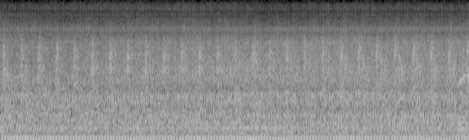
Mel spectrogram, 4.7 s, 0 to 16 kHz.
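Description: An International 1256 tractor engine running steadily at close range, a loud, constant diesel throb with a rapid knocking pulse and no voices over it.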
